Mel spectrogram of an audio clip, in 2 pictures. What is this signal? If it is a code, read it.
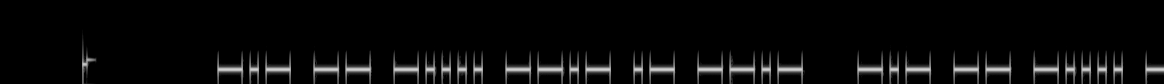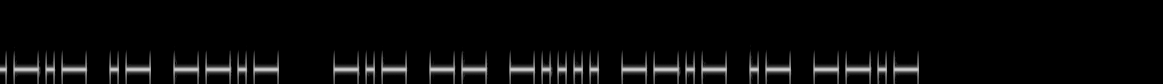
Morse code, heard as a keyed tone, about 15 wpm, 700 Hz. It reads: KM6QAQ KM6QAQ KM6QAQ
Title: USA Call Signs Repeated 3x 15wpm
